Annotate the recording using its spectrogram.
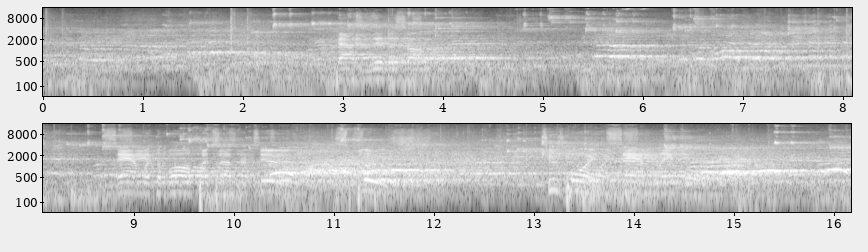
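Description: A crowd murmurs and calls out in an echoing gym.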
